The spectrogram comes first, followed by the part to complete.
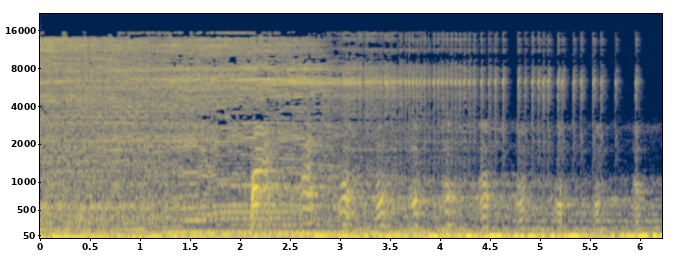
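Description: Spooky title-intro sound effects: a low rumble under a hissing wash. About two seconds in a string of short, rising, voice-like calls begins, a little over two a second and fading, with a burst of rapid clicks near the end.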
